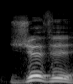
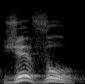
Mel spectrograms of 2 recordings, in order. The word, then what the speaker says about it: je veux: Je veux. Repete comigo. Je veux. Je veux, que significa eu quero. Je veux, não é je vou e nem je vou, certo? É 2 biquinhos.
